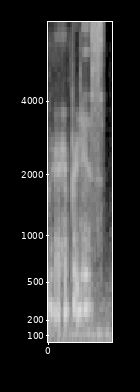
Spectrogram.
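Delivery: whispering. Acted. Character whispers in play.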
